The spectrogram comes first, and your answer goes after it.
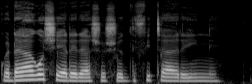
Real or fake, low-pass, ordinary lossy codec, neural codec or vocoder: real; none; none; none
